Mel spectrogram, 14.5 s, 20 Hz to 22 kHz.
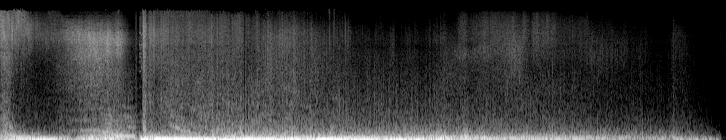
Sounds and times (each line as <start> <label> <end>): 0.0 Huge rocket motor startup 8.9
